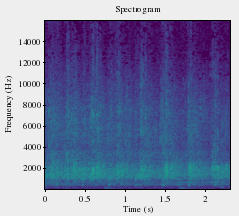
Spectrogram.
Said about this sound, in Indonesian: Beri tepuk tangan yang meriah buat Tuhan.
